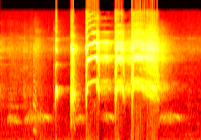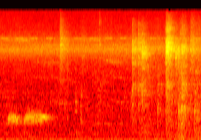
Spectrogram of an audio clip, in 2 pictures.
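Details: Loud call of a decoy Chinese francolin: quick sharp opening notes rising into a harsh, ringing, drawn-out phrase, with soft low coos before and after and faint clicks later.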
